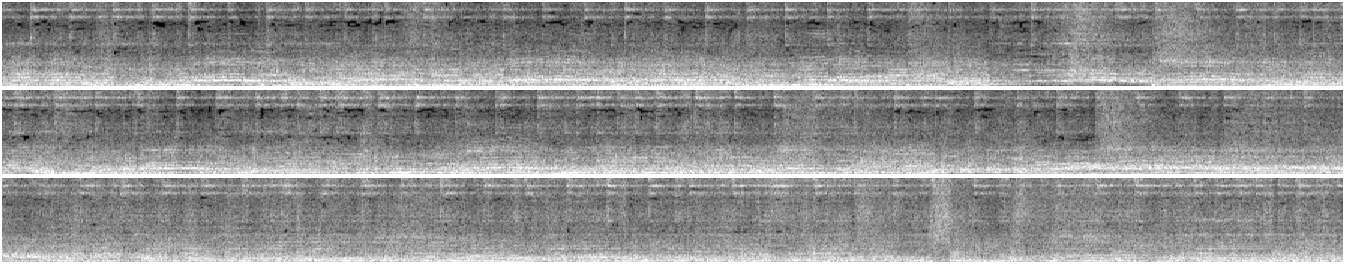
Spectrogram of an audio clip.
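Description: A large mixed choir singing an upbeat Caribbean-style gospel song, with organ and keyboard accompaniment and jingling percussion. The low accompaniment drops out briefly about seven seconds in.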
